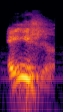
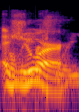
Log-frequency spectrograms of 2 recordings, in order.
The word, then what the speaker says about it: Azure: somebody once said they referred to Azure as Asia I always like the Azure like this yeah I like the Azure like the soup the soup du jour azure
